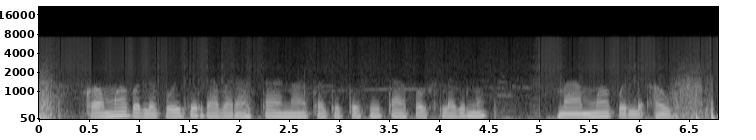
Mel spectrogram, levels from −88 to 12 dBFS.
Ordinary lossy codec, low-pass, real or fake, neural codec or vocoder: none; 7.2 kHz; real; none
